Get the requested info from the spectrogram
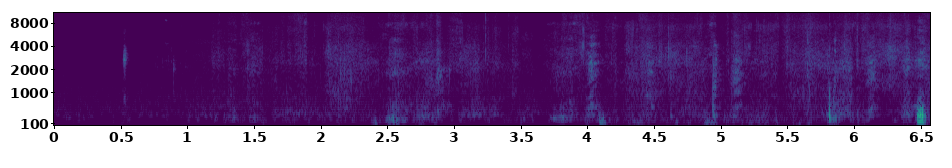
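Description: Blue-nose pit bull puppy playing for a football: irregular scuffling and breathing noises that build from about a second in, after a single sharp click about half a second in.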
